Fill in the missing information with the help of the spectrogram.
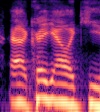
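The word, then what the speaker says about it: Craigellachie: Craigalackie is the way you really pronounce it.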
